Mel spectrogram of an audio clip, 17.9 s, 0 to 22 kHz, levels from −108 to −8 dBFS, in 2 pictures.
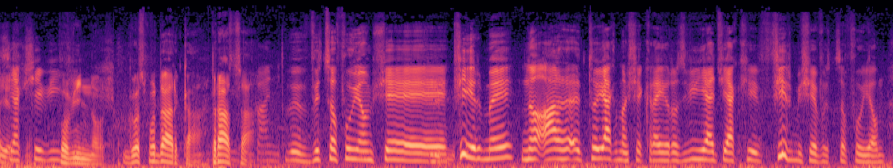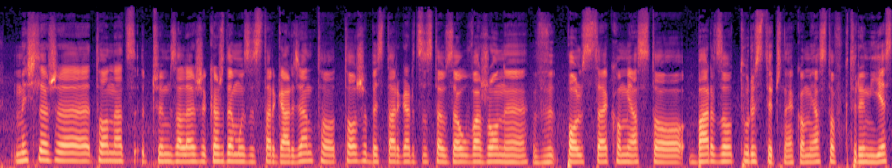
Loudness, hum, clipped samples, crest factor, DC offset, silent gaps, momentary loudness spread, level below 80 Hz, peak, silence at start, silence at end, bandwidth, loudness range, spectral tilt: -25 LUFS; none; under 0.1%; 20 dB; under 0.1%; none; 11 LU; -46 dBFS; -4 dBFS; 0 s; 0 s; 17.5 kHz; 6 LU; -5 dB/octave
